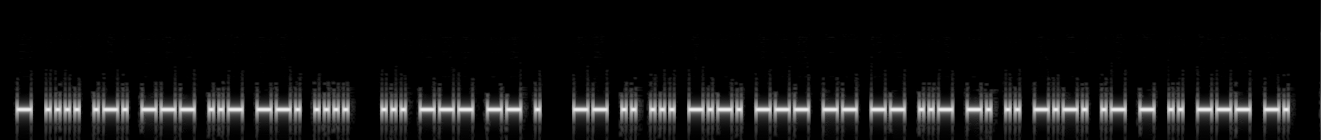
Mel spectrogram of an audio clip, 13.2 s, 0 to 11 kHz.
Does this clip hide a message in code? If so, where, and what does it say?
Yes: Morse code from 0.2 to 12.9 s, heard as a keyed tone, about 25 wpm, 600 Hz. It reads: THROUGH SOME MISCOMMUNICATION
